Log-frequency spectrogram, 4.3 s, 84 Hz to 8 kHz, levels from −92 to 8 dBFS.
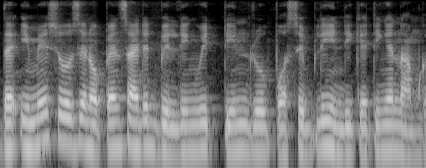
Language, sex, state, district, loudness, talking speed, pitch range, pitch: English, male, Assam, Sonitpur, -18 LUFS, 225 wpm, 130-145 Hz, 135 Hz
